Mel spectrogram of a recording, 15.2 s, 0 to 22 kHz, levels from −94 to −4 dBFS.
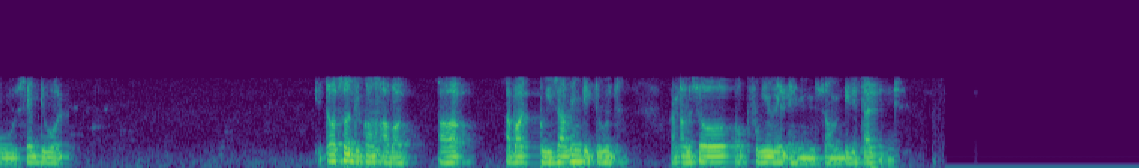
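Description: Throughout the recording the speech passes through the GSM full-rate codec, which fits the 13 kbps first-generation GSM coder. It rebuilds the vocal tract from a coarse model driven by a sparse, regularly spaced pulse excitation and discards everything above 4 kHz. The result is a plainly audible buzzy, gravelly roughness over the whole clip, with a dull, band-limited top end.

Lost GSM frames occur five times, and each time the decoder fills the gap by repeating the last good frame. At 0.8 s, just after "save the", about 0.12 s is held as a rough, metallic ring. From 7.0 to 7.21 s, just before "preserving the truth", the ring lasts about 0.2 s. At 9.62 to 9.87 s the same smeared, tinny hold lasts about 0.18 s. From 11.38 to 11.99 s, after "free will in some", the losses are scattered over about 0.6 s, with no single dropout much longer than a tenth of a second. At 12.96 s a brief 80 ms ring follows.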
